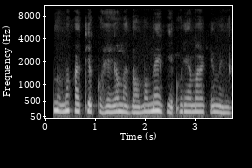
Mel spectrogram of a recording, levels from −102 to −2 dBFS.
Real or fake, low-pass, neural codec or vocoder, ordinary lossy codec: real; 9.9 kHz; none; none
